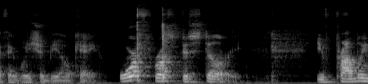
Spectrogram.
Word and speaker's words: Auchroisk: It's spelled like Auchroisk, but it's Auchroisk. And so if I can avoid phonetically saying that, then I think we should be okay. Auchroisk Distillery.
